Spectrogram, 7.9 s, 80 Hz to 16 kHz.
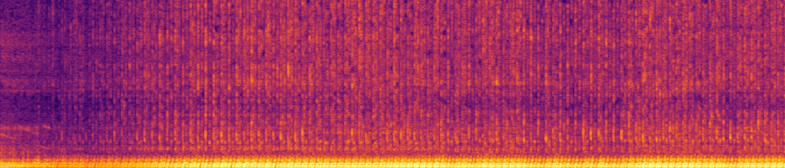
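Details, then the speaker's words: Honda CB400 Four engine on bench run after rebuild during carb balancing: uneven stumbling idle, misfire from one failing ignition coil that also shocked the mechanic. "um you'll probably he this bik got quite a bit of a misfire suddenly it picked up uh it's just a one coil pack here"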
